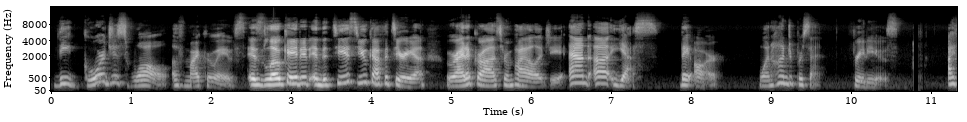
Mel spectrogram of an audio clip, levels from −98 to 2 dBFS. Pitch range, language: 200-295 Hz, English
